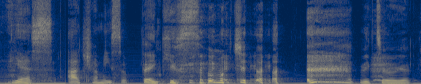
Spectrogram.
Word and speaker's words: Achamizo: And with me here in the studio is Victoria Victoria, can you help me with the pronunciation of your last name? Yes, Achamizo.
